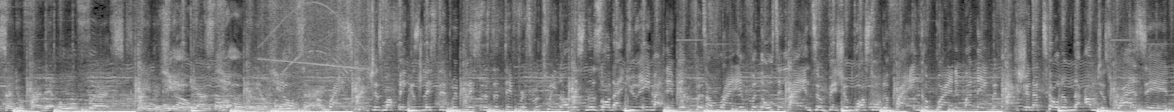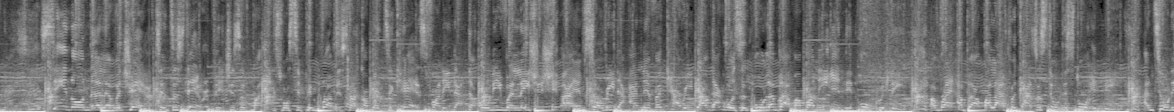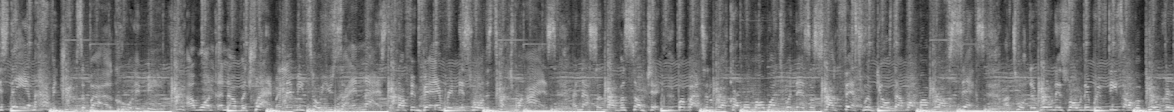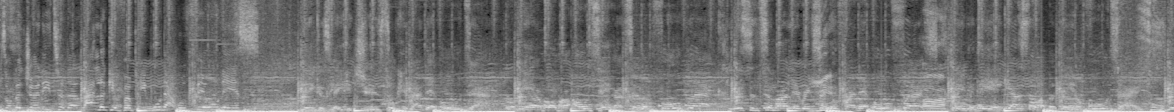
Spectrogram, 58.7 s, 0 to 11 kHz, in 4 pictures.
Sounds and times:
Music: 0.0 - 58.7.

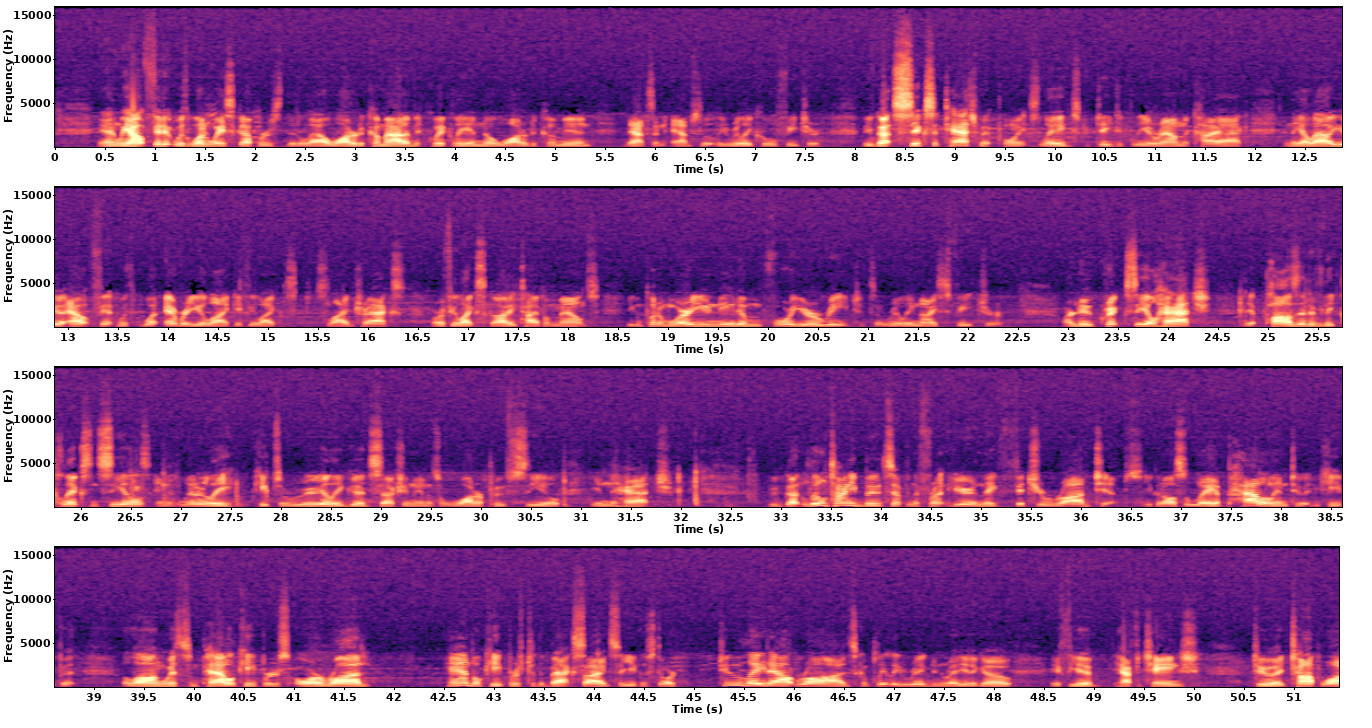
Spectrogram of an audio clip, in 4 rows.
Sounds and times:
Speech: 0.4 - 22.4, 23.0 - 31.9, 32.9 - 41.8, 42.5 - 51.4.

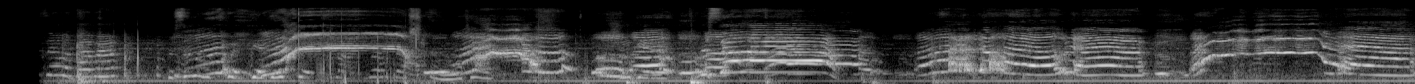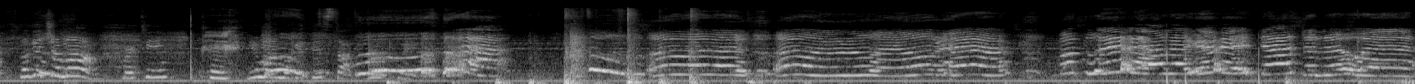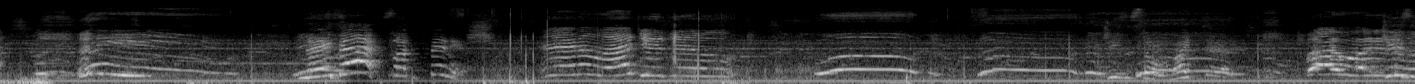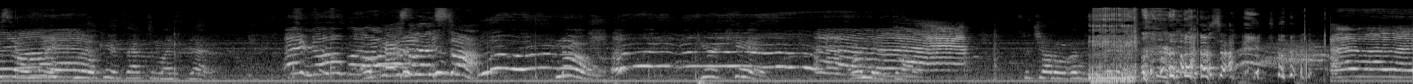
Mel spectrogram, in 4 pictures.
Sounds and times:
Screaming: 4.7 - 5.5, 12.0 - 13.4.

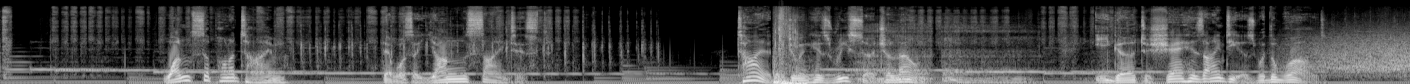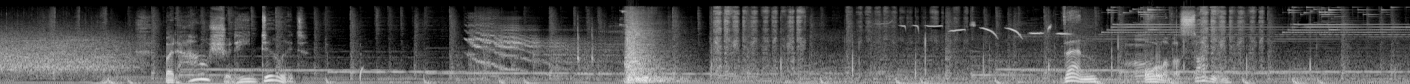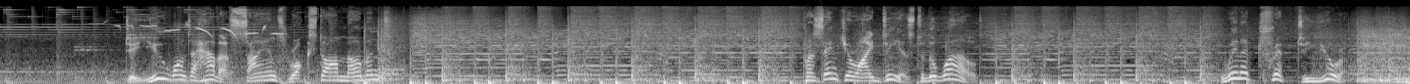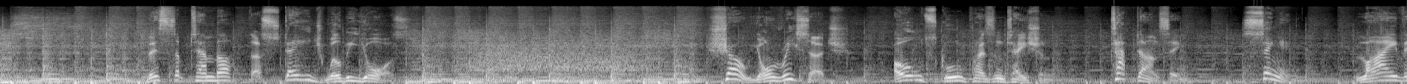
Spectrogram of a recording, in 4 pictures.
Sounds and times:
Music: 0.0 - 56.3
Speech: 1.6 - 2.9, 3.8 - 5.5, 7.4 - 10.3, 11.0 - 13.2, 15.8 - 17.2, 24.7 - 26.5, 29.5 - 32.2, 36.2 - 38.0, 40.4 - 41.8, 43.8 - 46.4, 49.4 - 54.2, 54.8 - 56.3.

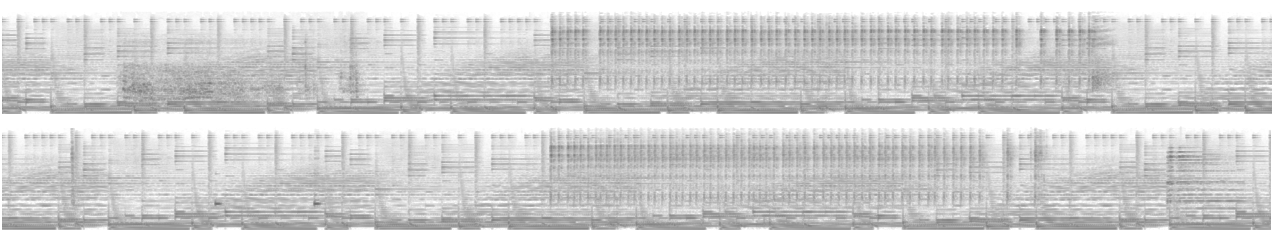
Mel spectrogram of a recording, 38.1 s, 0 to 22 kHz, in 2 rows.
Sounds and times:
Music: 0.0 - 38.0.

